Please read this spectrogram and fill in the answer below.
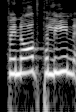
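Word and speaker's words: phenolphthalein: फिनोफ्थलीन L silent है।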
